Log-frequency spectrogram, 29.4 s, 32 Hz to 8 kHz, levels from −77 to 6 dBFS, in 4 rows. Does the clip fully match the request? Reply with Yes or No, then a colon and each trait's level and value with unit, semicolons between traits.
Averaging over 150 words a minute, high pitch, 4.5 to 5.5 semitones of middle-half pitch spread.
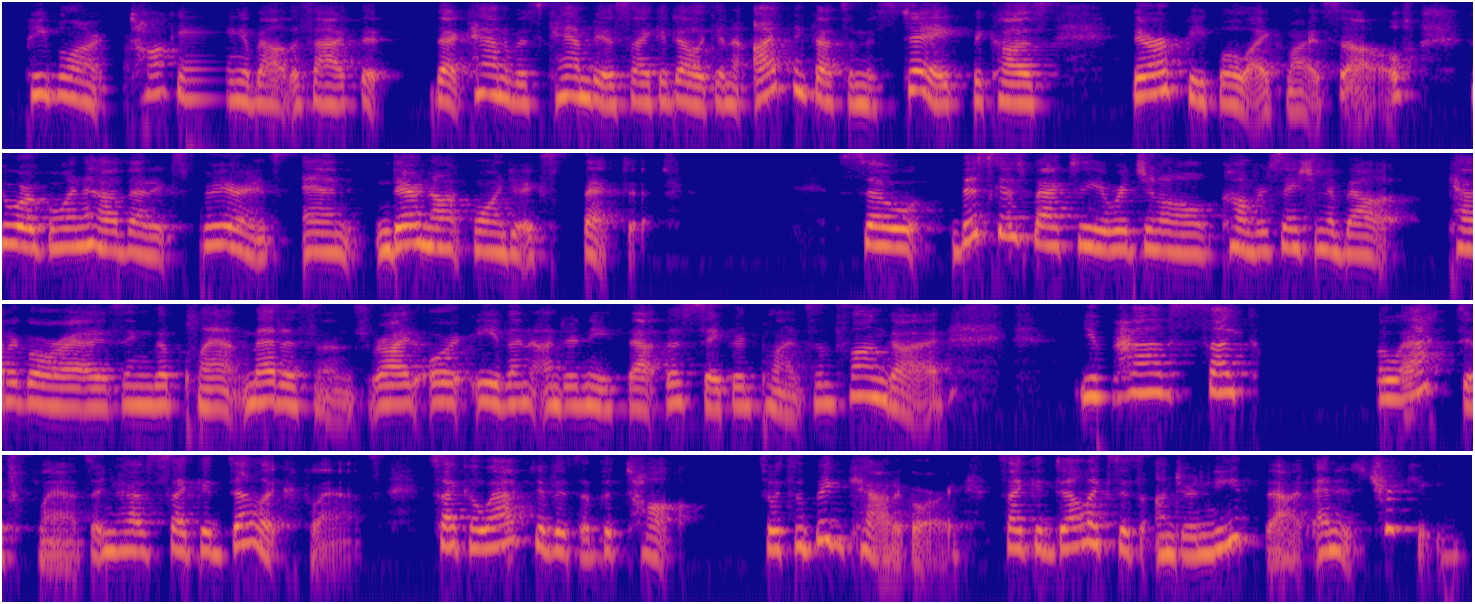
Yes: average, 180 wpm; high, 220 Hz; average, 5.2 semitones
